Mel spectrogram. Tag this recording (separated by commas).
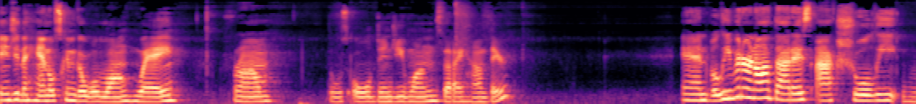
Speech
